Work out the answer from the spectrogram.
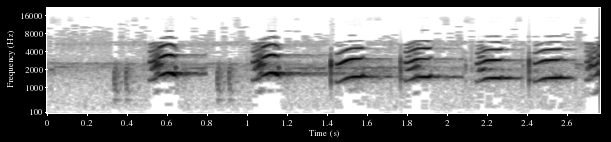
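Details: Red-billed toucan from Brazil. Harsh, nasal yelps follow each other in quick succession, roughly every third of a second. Each yelp is a slightly falling, harmonic note, with a few soft clicks early on.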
